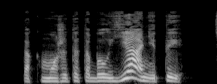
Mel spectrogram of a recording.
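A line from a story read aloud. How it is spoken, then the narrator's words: Angry outburst. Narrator (Russian): сердито вырвалось у Фэша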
